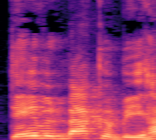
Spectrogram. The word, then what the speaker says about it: David McAbee: Today I have the pleasure of interviewing, again, the second time on this show, actor, director, producer, David McAbee.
